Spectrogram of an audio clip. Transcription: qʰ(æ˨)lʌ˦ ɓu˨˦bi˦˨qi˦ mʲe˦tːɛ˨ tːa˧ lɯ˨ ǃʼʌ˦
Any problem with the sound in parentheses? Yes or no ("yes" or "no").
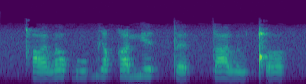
yes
